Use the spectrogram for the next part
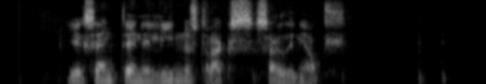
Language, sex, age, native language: Icelandic, male, 40-49, Icelandic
